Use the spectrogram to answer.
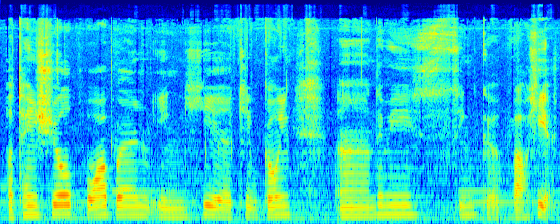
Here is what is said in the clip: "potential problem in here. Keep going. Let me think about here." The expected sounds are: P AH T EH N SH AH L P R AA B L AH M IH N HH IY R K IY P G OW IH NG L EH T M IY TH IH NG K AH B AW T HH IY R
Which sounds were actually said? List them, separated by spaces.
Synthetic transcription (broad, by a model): P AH T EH N SH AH L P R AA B AH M IH N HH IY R K IY P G OW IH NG L EH T M IY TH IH NG K AH B AW T HH IY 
